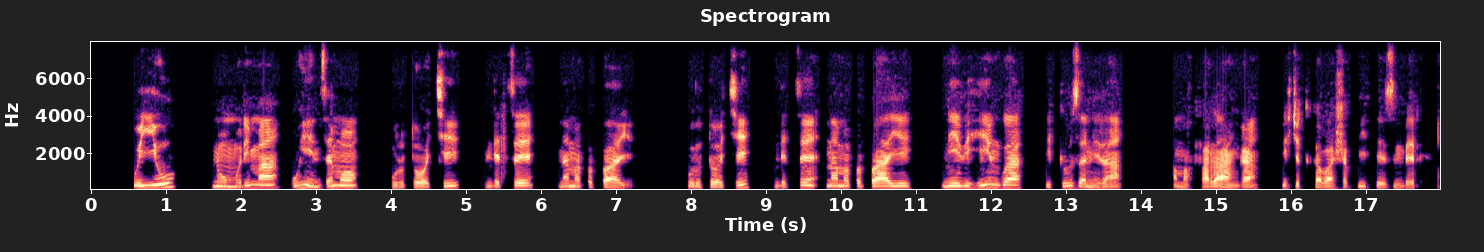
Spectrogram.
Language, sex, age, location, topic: Kinyarwanda, male, 25-35, Huye, agriculture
